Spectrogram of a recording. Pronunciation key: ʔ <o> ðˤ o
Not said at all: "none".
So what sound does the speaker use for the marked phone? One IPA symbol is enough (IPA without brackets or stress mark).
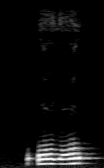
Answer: o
